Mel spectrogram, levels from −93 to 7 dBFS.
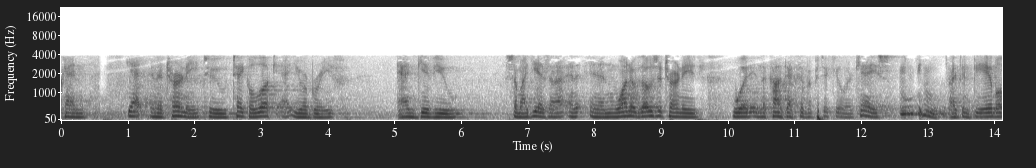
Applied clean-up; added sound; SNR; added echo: neural mask model Resemble Enhance denoiser.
